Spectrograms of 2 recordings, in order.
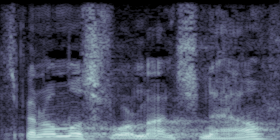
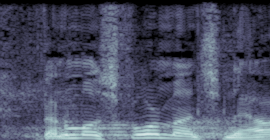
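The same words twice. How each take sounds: First: Said in the usual way. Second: Four lifted high, much higher than the first take; it's been almost FOUR months, pitched well up; stress on four. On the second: Real, not acted. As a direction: lean hard on four and let the rest fall. Repeats the line, stressing four.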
